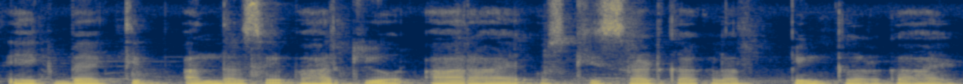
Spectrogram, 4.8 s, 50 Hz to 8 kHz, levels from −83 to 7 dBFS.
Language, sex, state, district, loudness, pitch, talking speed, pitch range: Hindi, male, Uttar Pradesh, Lalitpur, -17 LUFS, 140 Hz, 225 wpm, 135-145 Hz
